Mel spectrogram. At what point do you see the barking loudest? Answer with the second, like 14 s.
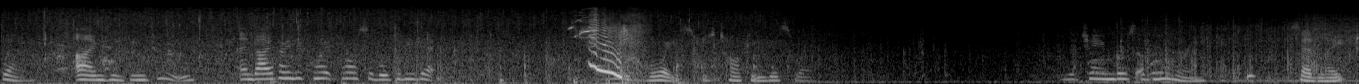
6 s.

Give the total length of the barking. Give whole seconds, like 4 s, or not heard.
3 s.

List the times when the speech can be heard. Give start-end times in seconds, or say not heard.
0.0-4.3, 6.0-8.2, 10.6-13.5.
